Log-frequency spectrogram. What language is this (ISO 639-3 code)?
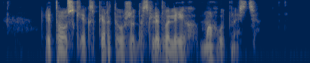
bel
